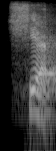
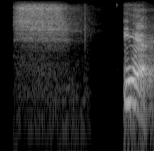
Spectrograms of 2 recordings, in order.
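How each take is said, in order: First: Said in the usual way. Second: A whispered "Sh", a pause, then "ip"; segmented sounds. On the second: Shown as a demonstration. Teacher modelling onset and rhyme, sounds apart. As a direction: split the sounds as "Sh" and "ip". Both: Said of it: "let me give you a few examples".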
